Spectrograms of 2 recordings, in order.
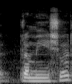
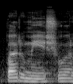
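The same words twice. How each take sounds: First: परमेश्वर begun as "pra"; wrong pronunciation. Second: परमेश्वर begun as clear "par"; correct pronunciation. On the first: Teacher rejecting an error, परमेश्वर as "pra-meshwar". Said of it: "परमेश्वर नहीं होता है". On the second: Teacher correcting the class, परमेश्वर as "par-meshwar". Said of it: "परमेश्वर होता है". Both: Shown as a demonstration.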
